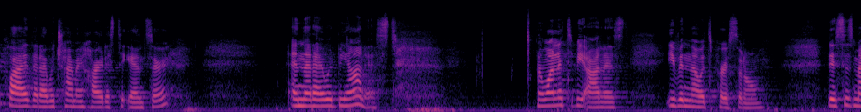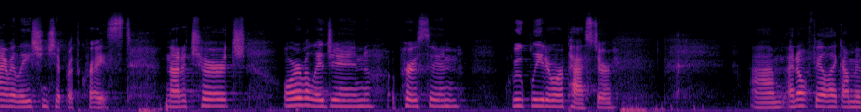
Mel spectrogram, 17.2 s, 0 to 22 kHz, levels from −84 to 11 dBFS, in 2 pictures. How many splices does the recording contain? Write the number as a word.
one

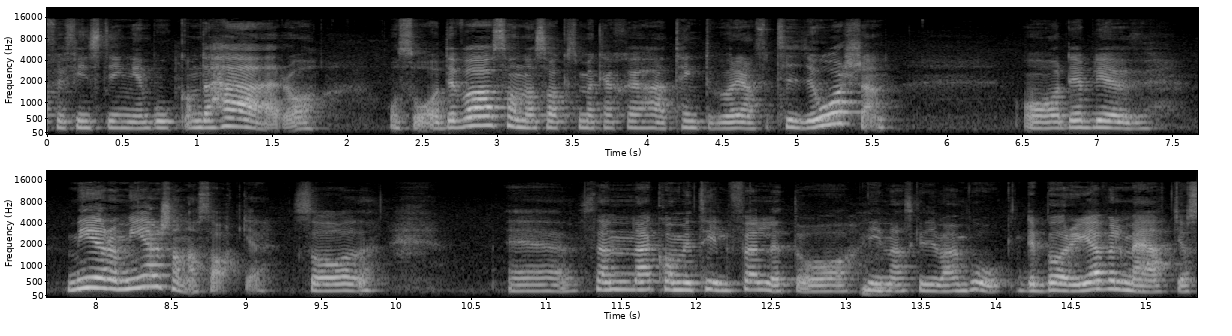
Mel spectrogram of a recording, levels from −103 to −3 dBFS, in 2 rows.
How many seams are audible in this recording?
one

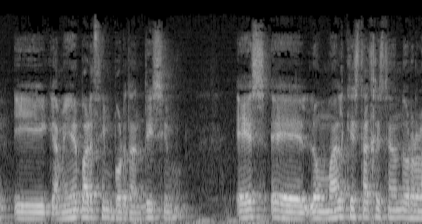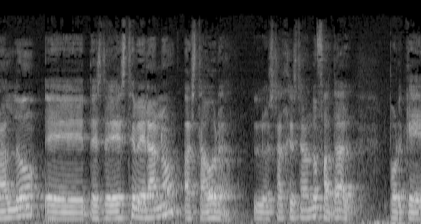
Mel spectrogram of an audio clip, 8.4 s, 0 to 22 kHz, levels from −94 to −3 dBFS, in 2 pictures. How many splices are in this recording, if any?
zero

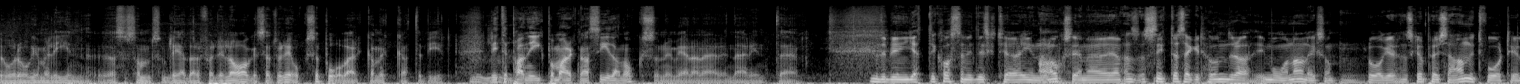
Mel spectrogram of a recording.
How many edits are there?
one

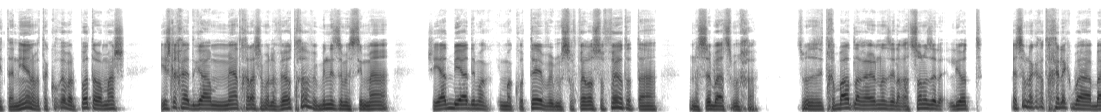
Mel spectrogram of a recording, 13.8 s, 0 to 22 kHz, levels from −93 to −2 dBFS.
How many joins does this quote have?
zero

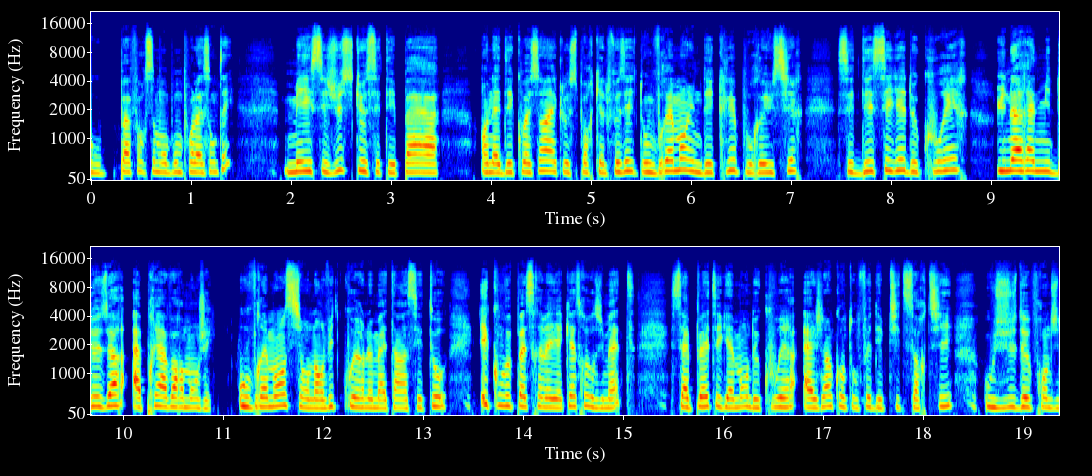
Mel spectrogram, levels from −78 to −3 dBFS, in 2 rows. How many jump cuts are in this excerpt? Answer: one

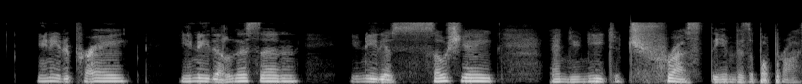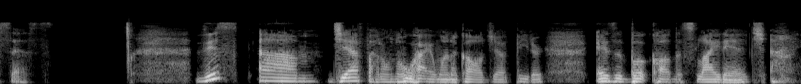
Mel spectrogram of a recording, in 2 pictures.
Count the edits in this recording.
two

